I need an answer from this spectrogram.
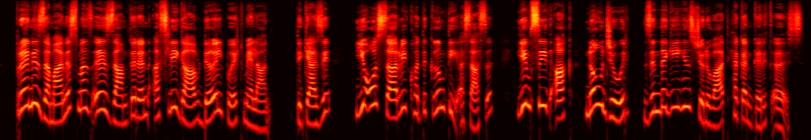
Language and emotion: Kashmiri, neutral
